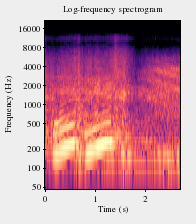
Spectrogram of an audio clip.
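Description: A snowmobile thumps into deep snow.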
